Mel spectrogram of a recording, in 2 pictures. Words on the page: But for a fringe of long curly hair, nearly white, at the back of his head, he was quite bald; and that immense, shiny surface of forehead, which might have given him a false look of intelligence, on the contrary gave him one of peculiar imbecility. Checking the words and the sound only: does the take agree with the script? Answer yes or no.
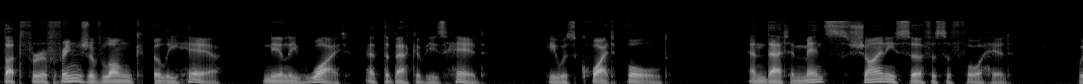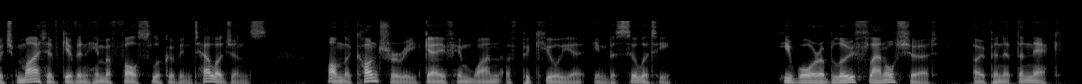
no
